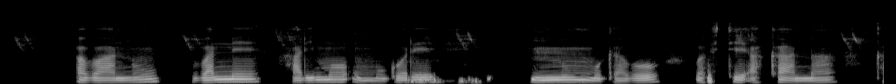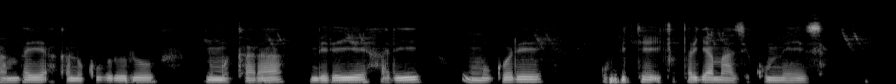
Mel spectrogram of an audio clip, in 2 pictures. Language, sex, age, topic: Kinyarwanda, male, 25-35, education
